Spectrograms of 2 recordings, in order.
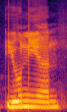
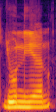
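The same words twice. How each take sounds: The two takes are said the same way.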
